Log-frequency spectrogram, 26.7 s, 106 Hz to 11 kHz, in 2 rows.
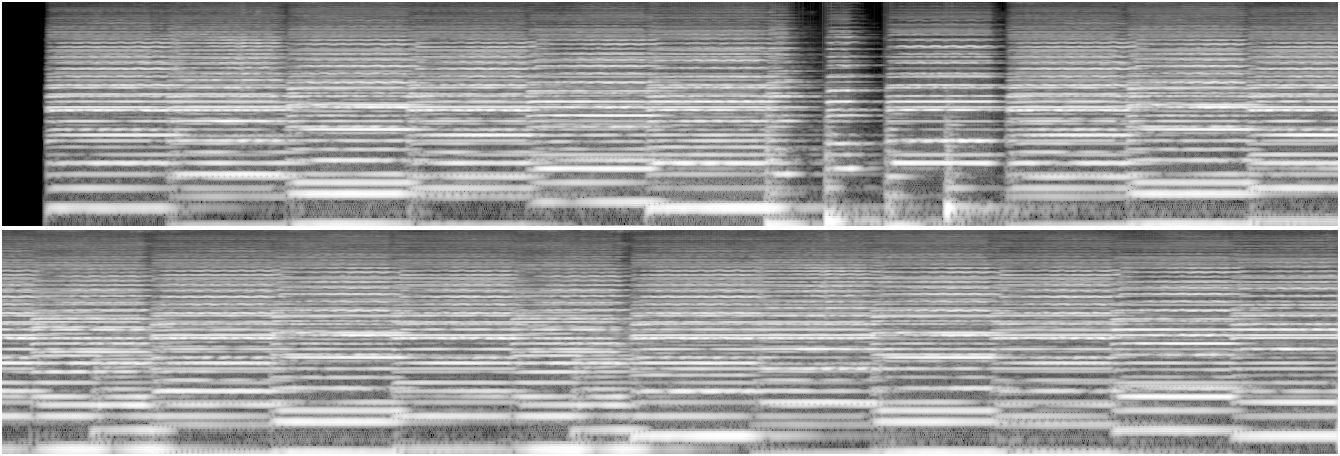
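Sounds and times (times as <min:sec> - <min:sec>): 
tuba playing a nursery rhyme melody: 0:00.5 - 0:26.6.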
